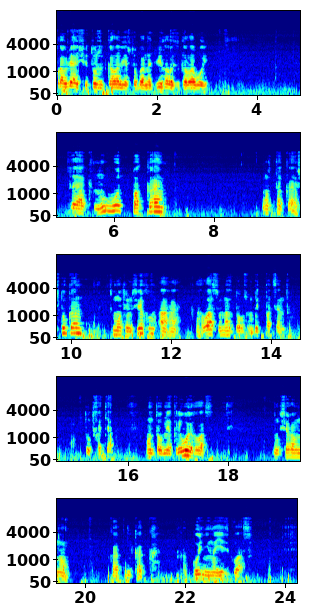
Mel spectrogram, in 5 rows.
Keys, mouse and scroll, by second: 0.2 shift+click, 2.2 ctrl+p, 4.6 middle click, 7.6 middle click, 8.8 scroll up 2, 9.3 shift+middle click, 9.7 shift+middle click, 10.0 middle click, 10.0 scroll up 1, 11.3 click, 12.8 click, 15.7 middle click, 18.9-19.4 scroll down 4, 19.5 shift+middle click, 20.7 middle click.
